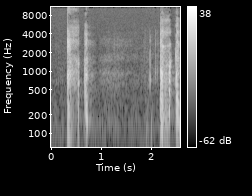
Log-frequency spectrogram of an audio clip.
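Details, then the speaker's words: Elderly grandmother giving four short, harsh coughs in two pairs with a quiet pause between; she says the cough is partly from her medication. "what you coughing for I don't know it's the it's um medication too oh"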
